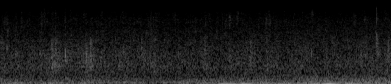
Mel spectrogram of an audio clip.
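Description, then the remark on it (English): Heavy rain pours down steadily outside, a dense, continuous hiss of drops spattering on surfaces, with no voices and no breaks in the downpour. “Well, you're out by yourself outside of the Pizzaplex in the pouring rain, reeking of blood, so call me curious and a bit concerned.”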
